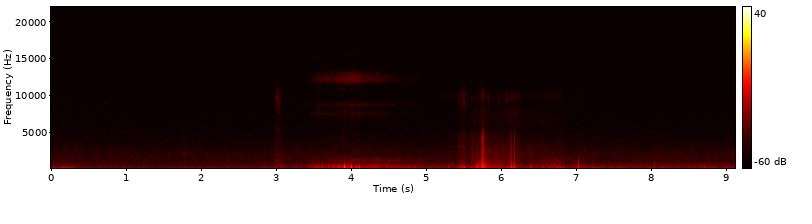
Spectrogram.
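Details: Sleeping Miniature Dachshund named Tuna, aged 19, gives one soft rasping snore near the middle, followed by a few faint clicks and snuffles, then quiet breathing.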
